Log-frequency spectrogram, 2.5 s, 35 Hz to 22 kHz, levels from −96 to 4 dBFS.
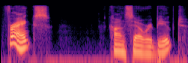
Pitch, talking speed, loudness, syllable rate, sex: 140 Hz, 70 wpm, -19 LUFS, 3.6 syllables/s, male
